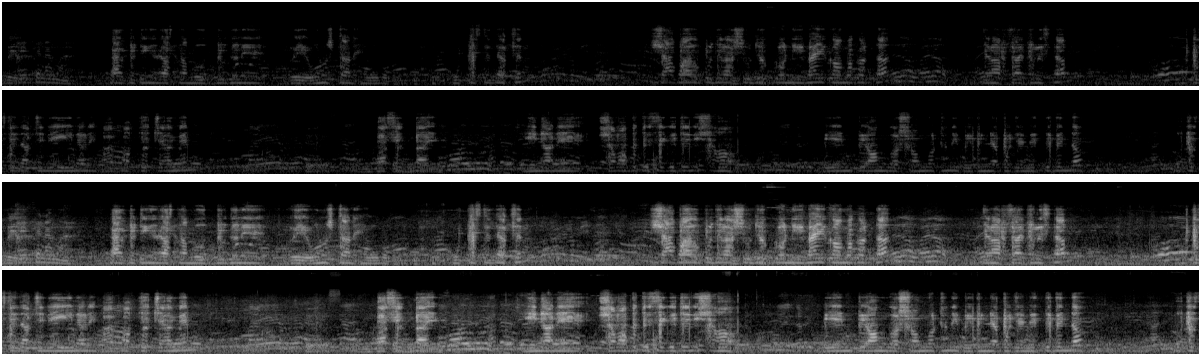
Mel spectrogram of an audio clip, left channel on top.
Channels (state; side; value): quieter; left; 20.4 dB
